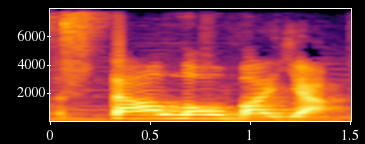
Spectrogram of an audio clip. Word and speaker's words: столовая: We write столовая, but we pronounce столовая.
